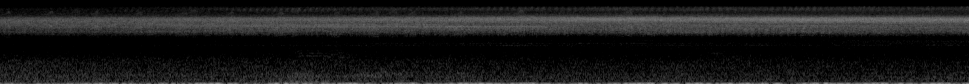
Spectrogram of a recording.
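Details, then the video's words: Summer cicadas singing in a hillside residential neighbourhood of Nisshin, suburban Nagoya, Aichi Prefecture, Japan, at 1 PM on 28 July 2021: a steady, dense high shrill drone that holds unbroken throughout, with faint low street rumble beneath. "Summer Cicadas Sounds"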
